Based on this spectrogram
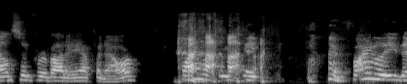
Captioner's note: laughing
